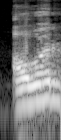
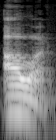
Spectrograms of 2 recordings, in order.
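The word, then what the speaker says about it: hour: शुड से ए आवर फिर भी silent है तो हम इसे अवर प्रोनाउंस करते हैं यानी कि एक तरह से ओ यू आर इज the pronounce we don't call it हर we call it आवर there फोर आवर से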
